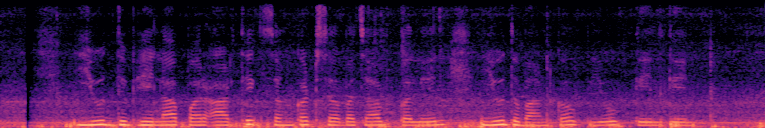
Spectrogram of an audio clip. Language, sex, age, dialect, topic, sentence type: Maithili, female, 18-24, Southern/Standard, banking, statement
